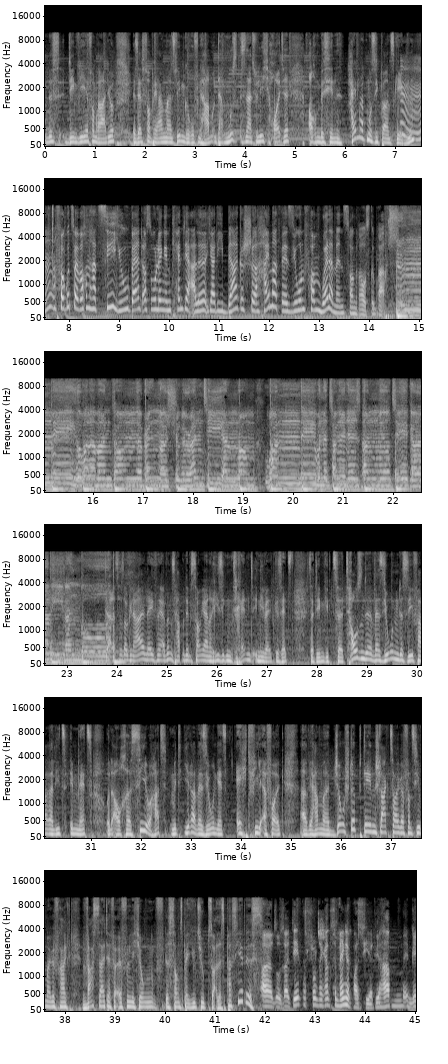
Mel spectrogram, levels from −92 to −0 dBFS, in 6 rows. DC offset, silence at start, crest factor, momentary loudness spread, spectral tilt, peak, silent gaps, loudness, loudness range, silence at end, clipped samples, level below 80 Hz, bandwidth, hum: under 0.1%; 0 s; 18 dB; 4 LU; -5 dB/octave; -4 dBFS; none; -22 LUFS; 2 LU; 0 s; under 0.1%; -36 dBFS; 10 kHz; none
